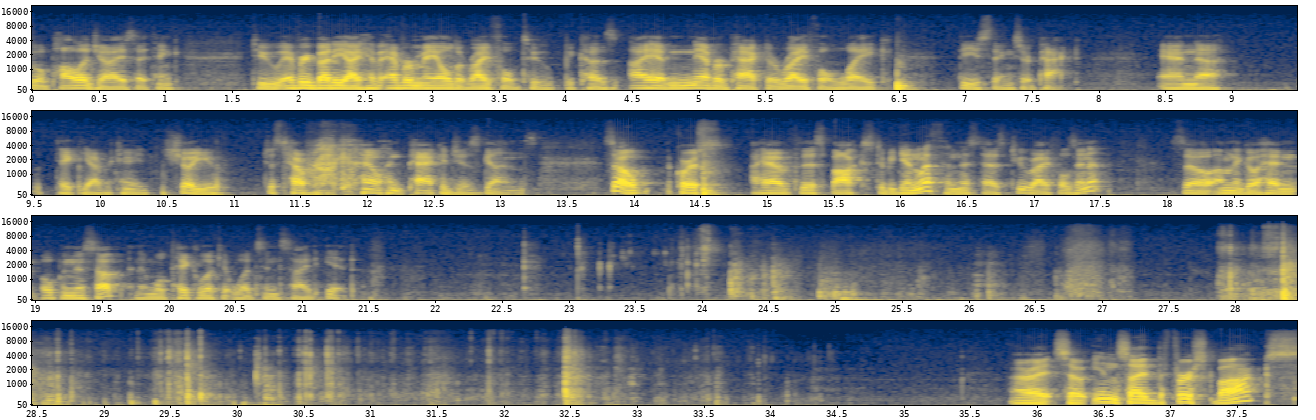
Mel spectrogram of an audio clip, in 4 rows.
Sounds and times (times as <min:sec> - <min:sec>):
Speech: 0:00.0 - 0:07.9, 0:08.5 - 0:21.5, 0:35.8 - 0:37.9
Inside, small room: 0:00.0 - 0:37.9.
